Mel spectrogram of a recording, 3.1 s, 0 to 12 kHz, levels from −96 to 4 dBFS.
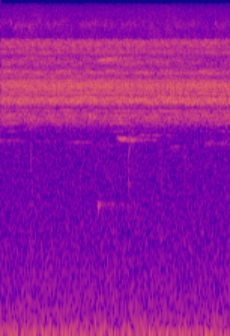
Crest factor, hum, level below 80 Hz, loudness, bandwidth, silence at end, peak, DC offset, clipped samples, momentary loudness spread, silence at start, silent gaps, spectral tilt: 14 dB; none; -54 dBFS; -28 LUFS; 12 kHz; 0 s; -18 dBFS; 0.2%; under 0.1%; 1 LU; 0 s; none; 1.5 dB/octave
